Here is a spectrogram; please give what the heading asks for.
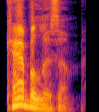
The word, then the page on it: cabbalism: British English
